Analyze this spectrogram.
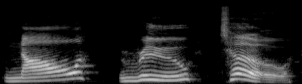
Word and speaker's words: Naruto: it's Katelyn Alba says it's pronounced na Roo toe let's see so Lucasfilm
